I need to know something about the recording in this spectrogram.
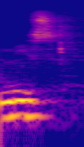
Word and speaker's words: Nice: That's pronounced Nice, N-I-C-E, however you want to pronounce it.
